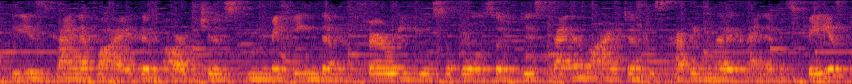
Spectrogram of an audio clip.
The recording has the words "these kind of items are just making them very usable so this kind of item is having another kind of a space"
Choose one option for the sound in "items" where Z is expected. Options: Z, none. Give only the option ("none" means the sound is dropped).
none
